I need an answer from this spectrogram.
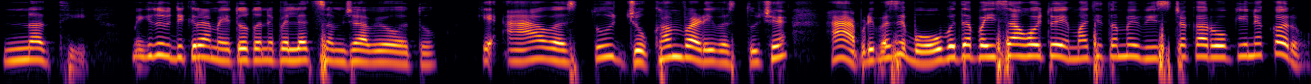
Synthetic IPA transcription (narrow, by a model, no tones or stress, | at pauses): nət̪ʰḭ | mẽkid̪ũd̪ikɾamet̪ot̪ənepɛɦlãd͡ʒsəmd͡ʒʱaʋjoɦət̪o | keʔaʋəst̪ud͡ʒokʰəmʋaɭiʋəst̪ut͡ʃʰehãːpɽ̃ipasebəubəd̪ʱapəjsaɦojt̪oemãt̪ʰit̪əmeʋisʈəkaɾokinekəɾo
